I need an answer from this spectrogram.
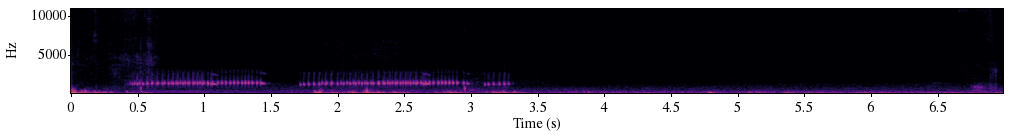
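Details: Natterjack toad croaking during mating, with amplexus noted. Three rattling, pulsed trills at a steady mid pitch, two long and one short, fill the first half, followed by quiet low rumbling background.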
